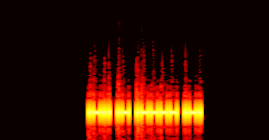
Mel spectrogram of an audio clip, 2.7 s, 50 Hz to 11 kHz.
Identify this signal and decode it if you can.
Morse code, heard as a keyed tone, about 50 wpm, 700 Hz. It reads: LA1R
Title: DXCC-100 Call Signs - 4 Characters - 50wpm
